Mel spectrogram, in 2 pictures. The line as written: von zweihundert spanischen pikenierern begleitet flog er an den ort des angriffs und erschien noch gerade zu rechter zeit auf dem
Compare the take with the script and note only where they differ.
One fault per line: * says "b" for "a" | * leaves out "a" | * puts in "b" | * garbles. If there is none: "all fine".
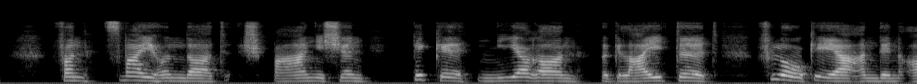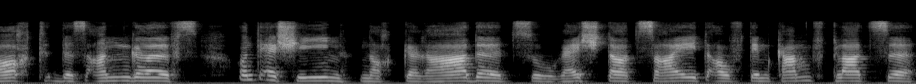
all fine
